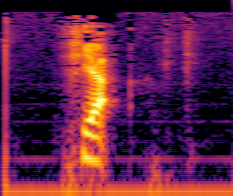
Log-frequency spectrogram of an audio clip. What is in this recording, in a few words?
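"hiah8", Teochew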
